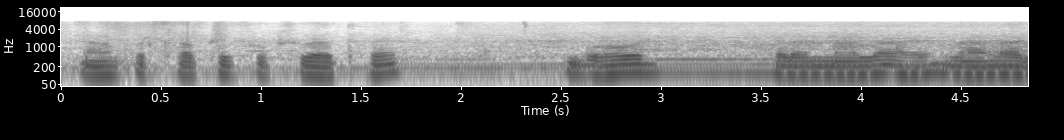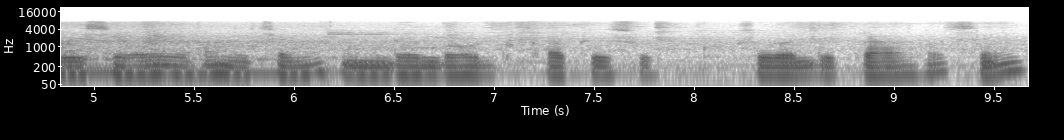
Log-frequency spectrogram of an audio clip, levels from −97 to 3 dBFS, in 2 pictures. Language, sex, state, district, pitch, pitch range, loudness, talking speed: Hindi, male, Chhattisgarh, Balrampur, 105 Hz, 100-110 Hz, -37 LUFS, 155 wpm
